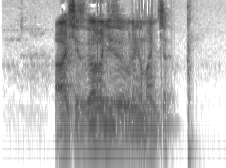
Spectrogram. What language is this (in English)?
Kinyarwanda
